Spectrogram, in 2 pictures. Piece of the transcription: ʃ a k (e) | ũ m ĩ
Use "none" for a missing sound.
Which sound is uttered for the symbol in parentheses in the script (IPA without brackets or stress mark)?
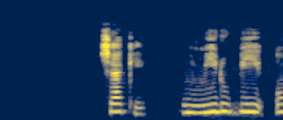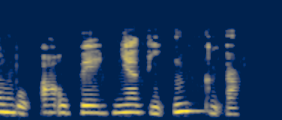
e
